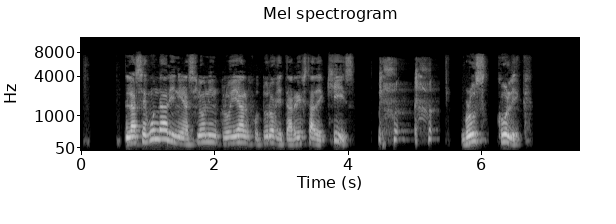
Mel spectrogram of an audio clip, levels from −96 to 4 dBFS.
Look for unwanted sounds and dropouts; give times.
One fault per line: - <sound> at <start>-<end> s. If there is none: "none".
- cough at 4.5-5.4 s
